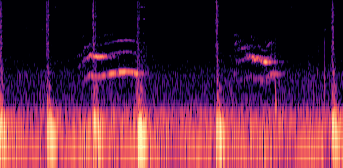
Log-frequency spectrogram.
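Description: Two distinct meows from a cat in Robocop: Rogue City, set among sharp metallic clanks and thuds that repeat irregularly over a steady low hum.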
